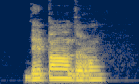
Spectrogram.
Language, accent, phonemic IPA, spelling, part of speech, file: French, Canada, /de.pɑ̃.dʁɔ̃/, dépendrons, verb, LL-Q150 (fra)-dépendrons.wav
- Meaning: first-person plural future of dépendre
